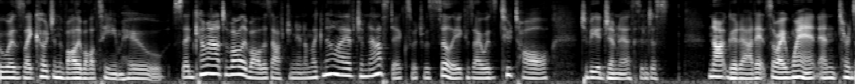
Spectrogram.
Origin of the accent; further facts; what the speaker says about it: San Diego, California, United States; I grew up in San Diego, North County.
